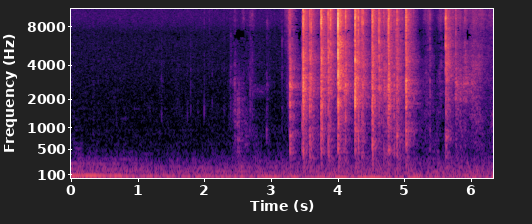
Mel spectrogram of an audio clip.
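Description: A deck of tarot cards being shuffled by hand: a quick run of crisp card clicks lasting about two seconds, starting about three seconds in, over a low steady room hum.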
